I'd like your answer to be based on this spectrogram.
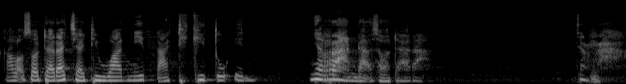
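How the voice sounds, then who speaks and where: A woman's voice: fairly low pitch, unhurried, slightly rough. Emphatic woman testifying in a hall. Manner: emphatic, repeats phrases, keeps addressing listeners as "brothers and sisters". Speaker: women's prayer fellowship leader giving testimony. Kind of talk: emotional church testimony. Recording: long hall reverb.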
